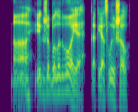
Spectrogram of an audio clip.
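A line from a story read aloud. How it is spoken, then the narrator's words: Timid. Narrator (Russian): робко подал голос Лапа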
